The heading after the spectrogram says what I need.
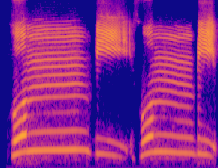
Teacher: Baik mim maupun ba-nya, dua-duanya keluar dari syafah, dari bibir. Karena huruf mim dan huruf ba makhrajnya adalah dari syafatain. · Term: Ikhfa syafawi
